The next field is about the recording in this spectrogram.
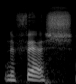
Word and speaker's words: nephesh: And in the Old Testament, the word that is used is a Hebrew word which is pronounced nephesh.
